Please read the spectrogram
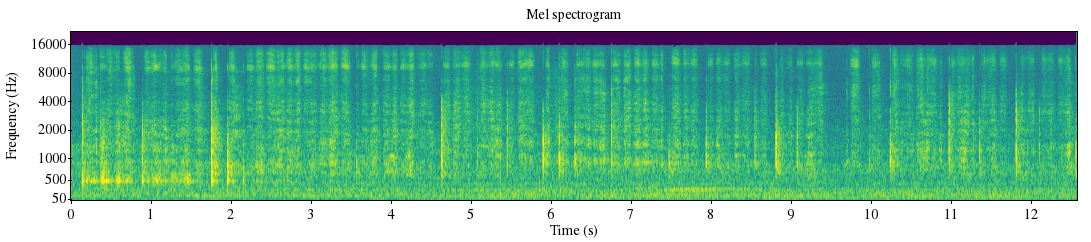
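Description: Chalk writing on a chalkboard: scratchy strokes with frequent sharp taps as letters are written out.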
